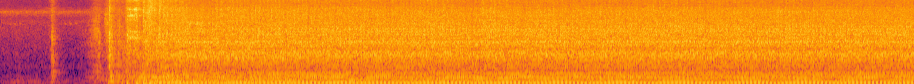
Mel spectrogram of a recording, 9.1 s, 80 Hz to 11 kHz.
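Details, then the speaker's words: Troy-Bilt 21" XP self-propelled mower 12AI836M011 after sheared keyway repair: a few clicks, starts first pull and settles into an even, steady drone without vibration, some smoke; running normally. "can you believe it works can you believe it started on the first pull unbelievable huh i'm gonna let it run for a little bit see if that smoke dissipates eventually but it's uh smooth doesn't vibrate or anything"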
